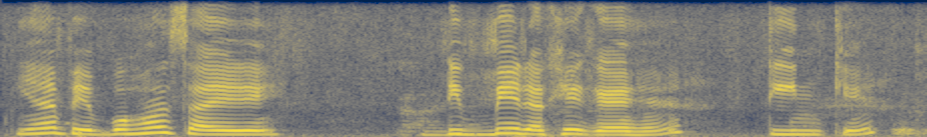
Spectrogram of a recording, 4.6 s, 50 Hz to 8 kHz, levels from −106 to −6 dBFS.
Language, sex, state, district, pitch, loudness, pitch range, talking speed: Hindi, female, West Bengal, Alipurduar, 240 Hz, -15 LUFS, 225-260 Hz, 130 wpm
